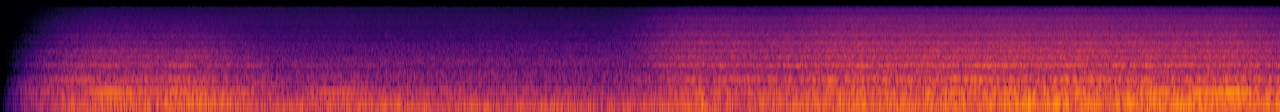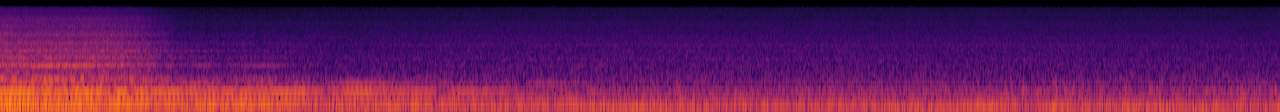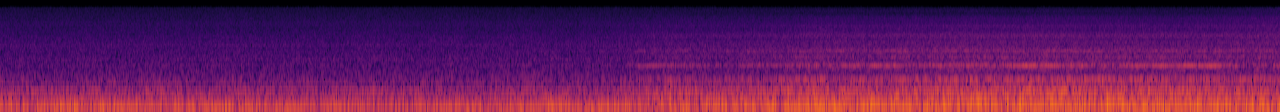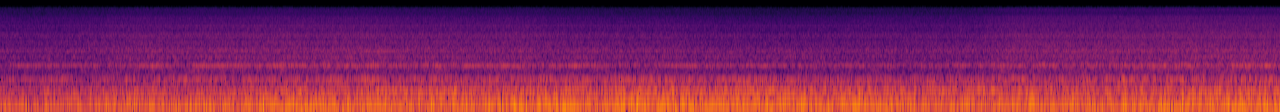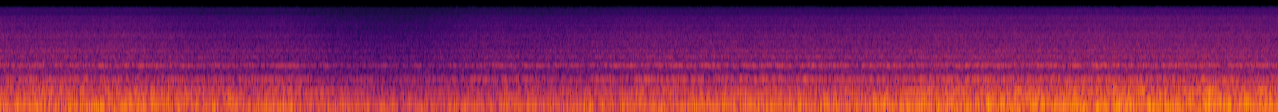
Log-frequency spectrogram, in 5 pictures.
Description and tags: Edited version of one of my inside of a water cooler bottle recordings processed with Paul's Extreme Sound Stretch to create a ghostlike effect for horror and scifi (not syfy) purposes.
spooky, ghost, haunting, paranormal, evil, scary, texture, demonic, bubble, stretch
